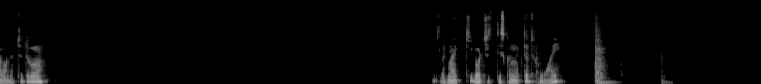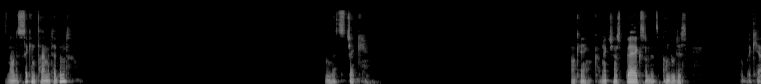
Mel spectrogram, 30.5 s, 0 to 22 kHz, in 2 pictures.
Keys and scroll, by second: 27.0 Up, 27.3 Down, 28.4 super+z, 30.3 End.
